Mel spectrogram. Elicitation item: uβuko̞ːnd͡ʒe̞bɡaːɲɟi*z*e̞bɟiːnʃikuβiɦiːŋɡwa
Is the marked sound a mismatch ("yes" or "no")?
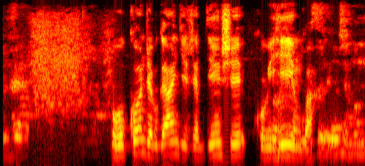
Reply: yes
